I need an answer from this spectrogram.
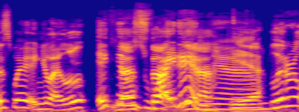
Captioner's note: gagging noise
